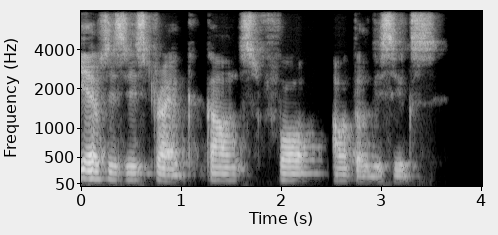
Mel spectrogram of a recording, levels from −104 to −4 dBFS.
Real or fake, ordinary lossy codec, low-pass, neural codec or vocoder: fake; none; none; codec, 16 kHz, 4.8 kbps, FACodec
